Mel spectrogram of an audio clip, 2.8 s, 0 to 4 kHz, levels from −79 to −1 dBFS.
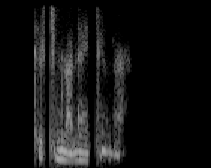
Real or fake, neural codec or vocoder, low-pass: fake; codec, 24 kHz, 1.5 kbps, HILCodec; 3.6 kHz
